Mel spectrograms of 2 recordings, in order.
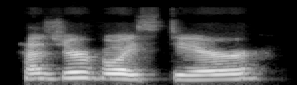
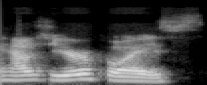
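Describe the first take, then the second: First: Playful, louder and sugary; teasing sweet voice. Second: Said in the usual way. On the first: Pretend. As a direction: coo it like a doting granny.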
